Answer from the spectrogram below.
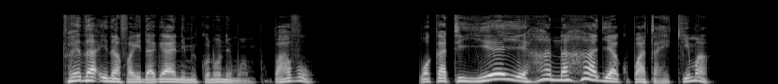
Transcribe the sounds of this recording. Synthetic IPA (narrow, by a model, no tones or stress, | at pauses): fɛðaʔinafaiɗaɠanimikɔnɔnimwa̰m̩pavu | wʔakatijɛjɛɦanahaʄajakupata̰hɛkima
